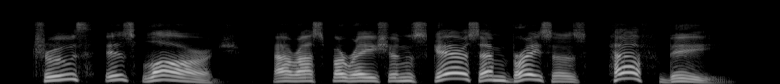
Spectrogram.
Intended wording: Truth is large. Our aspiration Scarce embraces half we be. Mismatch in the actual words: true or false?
true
